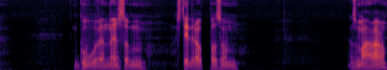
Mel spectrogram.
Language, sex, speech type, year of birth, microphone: Norwegian, male, spontaneous, 1989, Sennheiser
